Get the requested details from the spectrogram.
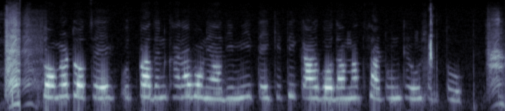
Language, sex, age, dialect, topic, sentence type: Marathi, female, 18-24, Standard Marathi, agriculture, question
